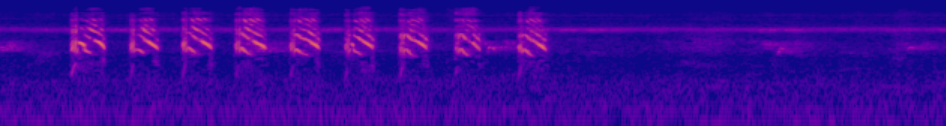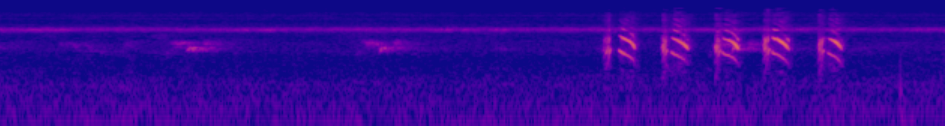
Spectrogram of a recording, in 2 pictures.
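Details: Indian ringneck parakeet chick calling in a fast series of about ten raspy notes, then muted chatter, then another run of five harsh calls, with a steady high whine throughout.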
